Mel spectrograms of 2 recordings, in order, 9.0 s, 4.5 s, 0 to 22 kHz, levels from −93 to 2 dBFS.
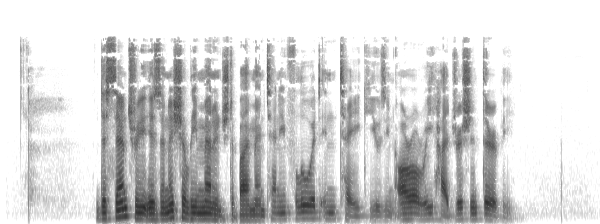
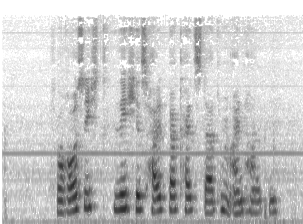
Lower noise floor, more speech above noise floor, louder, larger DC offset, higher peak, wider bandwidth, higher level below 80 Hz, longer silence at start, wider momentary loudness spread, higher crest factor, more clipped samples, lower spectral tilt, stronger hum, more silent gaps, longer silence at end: first, -77 dBFS vs -54 dBFS; first, 54 dB vs 30 dB; about the same, -23 LUFS vs -24 LUFS; neither; first, -2 dBFS vs -8 dBFS; second, 11.5 kHz vs 16.5 kHz; about the same, -56 dBFS vs -56 dBFS; first, 1.45 s vs 0.85 s; about the same, 12 LU vs 11 LU; first, 22 dB vs 16 dB; neither; about the same, -4 dB/octave vs -4 dB/octave; neither; neither; first, 1.4 s vs 0.4 s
